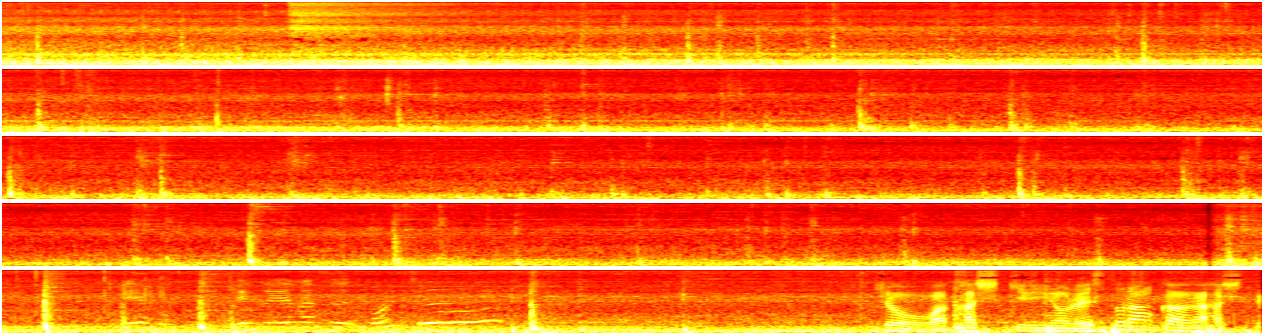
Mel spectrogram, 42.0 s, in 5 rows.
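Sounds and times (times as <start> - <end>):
low rumble of train wheels: 0.0 - 42.0
wheels knocking over rail joints: 26.0 - 38.4.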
